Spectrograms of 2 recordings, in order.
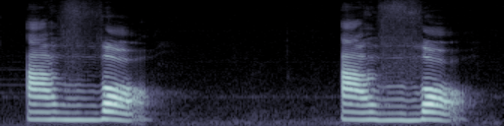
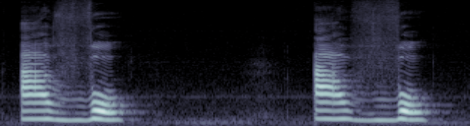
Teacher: agora vamos praticar as palavras avó com o aberto e avô com o o fechado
